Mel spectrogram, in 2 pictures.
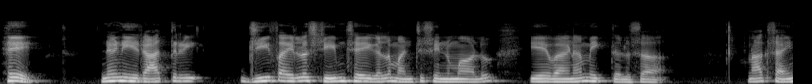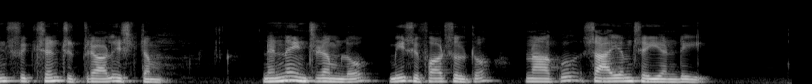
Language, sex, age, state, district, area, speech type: Telugu, male, 30-45, Telangana, Peddapalli, rural, read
